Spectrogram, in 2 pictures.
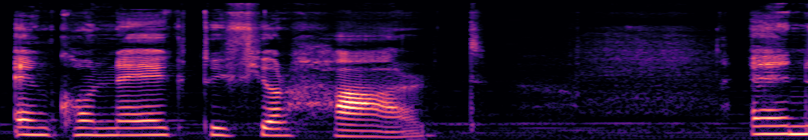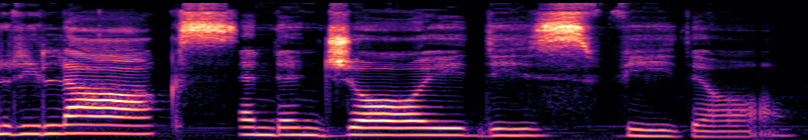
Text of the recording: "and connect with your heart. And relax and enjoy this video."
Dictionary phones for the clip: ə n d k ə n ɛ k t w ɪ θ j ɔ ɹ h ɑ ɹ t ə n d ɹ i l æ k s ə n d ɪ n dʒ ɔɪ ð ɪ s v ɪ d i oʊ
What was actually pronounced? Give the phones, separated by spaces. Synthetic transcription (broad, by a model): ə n k ə n ɛ k t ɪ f j ɔ ɹ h ɑ ɹ t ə n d ɹ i l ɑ k s ə n d ɪ n dʒ ɔɪ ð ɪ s v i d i oʊ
